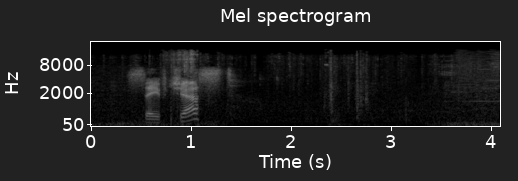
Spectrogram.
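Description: A heavy wooden chest creaks open.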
